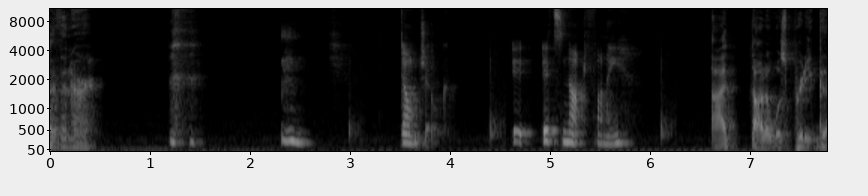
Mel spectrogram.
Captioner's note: laughs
